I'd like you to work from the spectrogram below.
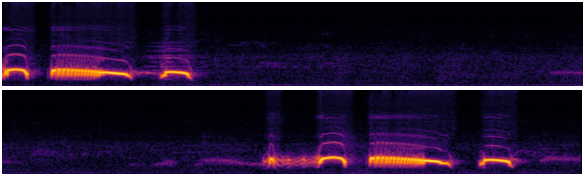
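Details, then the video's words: Spotted dove cooing in the 'thúc gù' and calling style used to train decoy birds for trapping. A deep, mellow three-part coo phrase opens, with a long middle note. Near silence follows, then the phrase repeats near the end. "Tiếng chim cu gáy thúc gù và gáy gọi hay nhất"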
